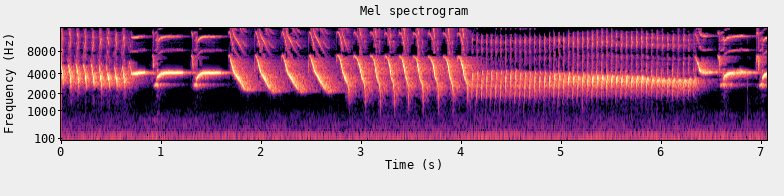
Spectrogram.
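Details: Canary song played to make other canaries respond: rapid pulsed trill, steady whistles, a long series of descending sweeps, then a sustained buzzy rolling trill swelling and fading.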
